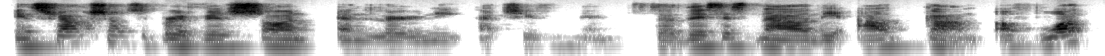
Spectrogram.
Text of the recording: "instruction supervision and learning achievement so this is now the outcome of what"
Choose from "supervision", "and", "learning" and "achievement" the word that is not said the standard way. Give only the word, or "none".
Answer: supervision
